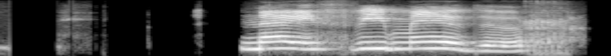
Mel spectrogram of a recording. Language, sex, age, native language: Icelandic, female, 7, Icelandic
